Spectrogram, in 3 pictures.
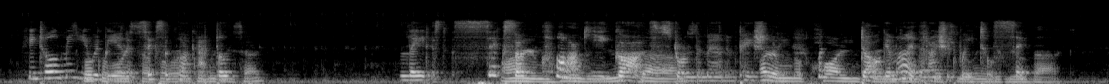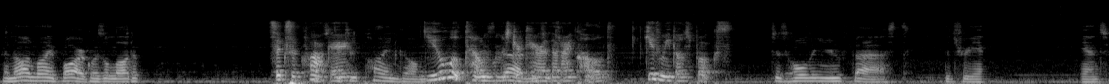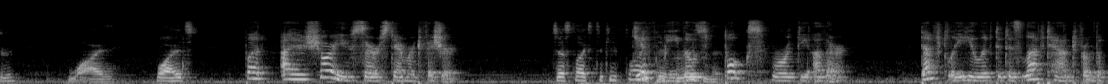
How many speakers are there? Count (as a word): two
